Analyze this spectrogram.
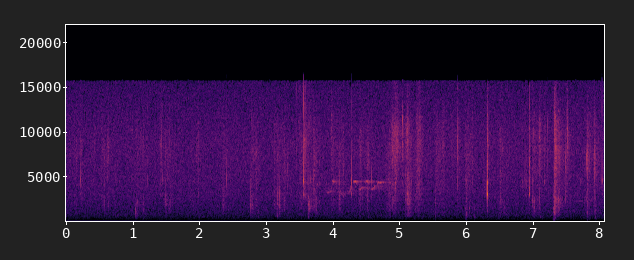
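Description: Footsteps crunch on a dry forest trail.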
